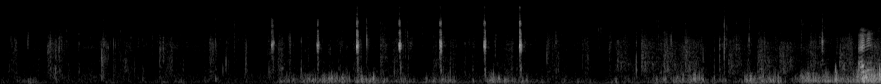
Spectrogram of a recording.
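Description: A mare trots steadily, her hooves clip-clopping in an even rhythm that grows louder and closer, with sharper strikes mid-clip, while a rider clicks their tongue and speaks encouragement over the hoofbeats.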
